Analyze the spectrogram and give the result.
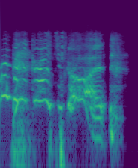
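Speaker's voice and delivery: high, loud, squeaky angry outburst. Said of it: "his voice got so squeaky".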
